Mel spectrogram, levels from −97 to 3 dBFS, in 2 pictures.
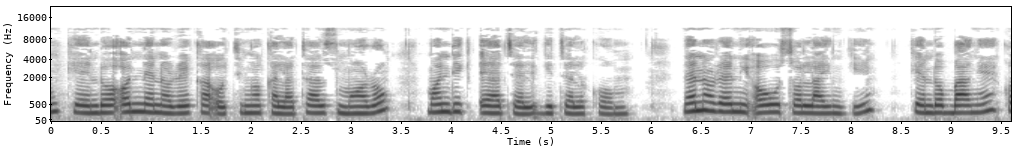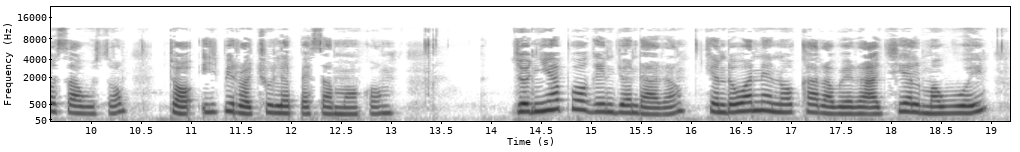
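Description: MP3 compression runs throughout the clip. The damage is plainly audible, which fits a low bitrate of around 48 kbps. The likely cause is an MP3 encoder starved of bits. It discards weaker frequency lines, and those lines flicker in and out from frame to frame. The speech takes on a watery, swirling quality, and consonant edges lose their crispness.

Pre-echo appears from 4.54 to 4.57 s, where a short hiss runs ahead of a sharp attack for about 27 ms. The codec spread its quantisation noise evenly across a transform block. Because the attack fell late in that block, noise sized for the loud onset filled the quiet gap before it, rising by about 16 dB. The smear points to a long window of roughly 48 ms with no switch to short blocks, so the onset sounds soft.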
